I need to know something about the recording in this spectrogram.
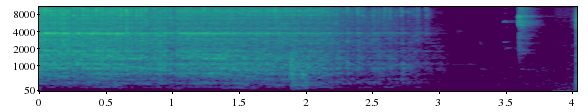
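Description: A miter saw blade whirs and winds down.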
